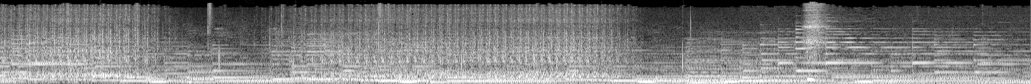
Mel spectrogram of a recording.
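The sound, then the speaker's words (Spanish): A sewing machine stitching a fabric cover for a Quran, a steady mechanical whir with a rapid rhythmic clatter that runs unbroken throughout. “¿Estás cosiendo una funda para un Corán?”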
